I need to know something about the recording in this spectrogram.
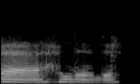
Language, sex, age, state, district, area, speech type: Bodo, male, 18-30, Assam, Baksa, rural, conversation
